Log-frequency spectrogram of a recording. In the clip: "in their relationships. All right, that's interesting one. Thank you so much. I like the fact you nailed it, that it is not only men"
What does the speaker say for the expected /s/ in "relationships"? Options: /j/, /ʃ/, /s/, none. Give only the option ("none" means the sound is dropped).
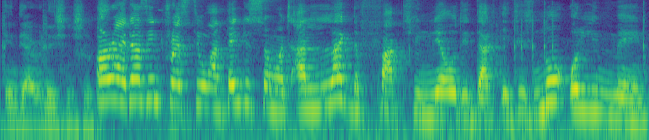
none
